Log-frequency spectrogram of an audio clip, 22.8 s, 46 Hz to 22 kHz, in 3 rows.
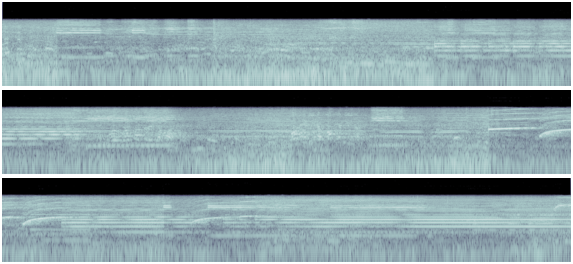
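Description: Many car horns honking at once in a celebratory street motorcade: long held tones that overlap and change. From about 14 seconds in, a siren whoops upward several times over the horns, with crowd voices and passing traffic underneath.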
